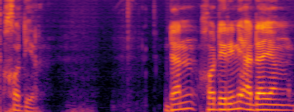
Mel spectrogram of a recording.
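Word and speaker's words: خضر: khodir ya khodir itu ada yang membacanya Khidir ada yang khodir dalam buku-buku yang saya baca itu lebih kuat khodir dan khodir ini ada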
